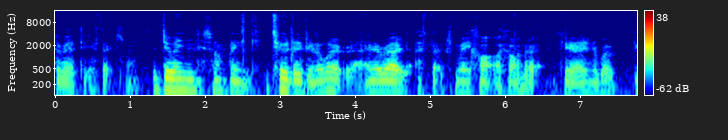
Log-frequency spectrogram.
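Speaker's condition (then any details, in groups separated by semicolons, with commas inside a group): Cerebral palsy, mild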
